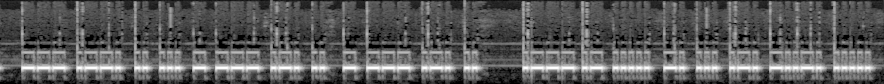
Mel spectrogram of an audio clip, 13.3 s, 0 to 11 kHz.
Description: Morse code, heard as a keyed tone, about 20 wpm, 660 Hz. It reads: OP IS TORI TORI JA5NSR/5
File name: jh8cbh / 2021cw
